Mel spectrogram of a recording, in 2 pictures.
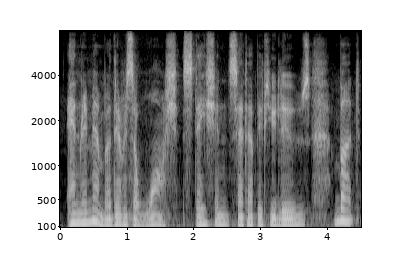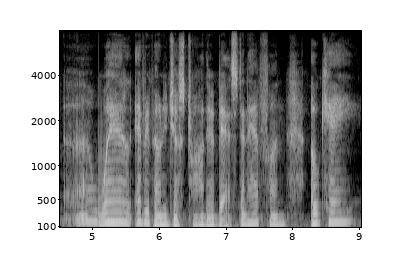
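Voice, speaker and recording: A man's put-on character voice, sing-song, at medium pitch and a moderate pace. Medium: read story. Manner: refined, sing-song.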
